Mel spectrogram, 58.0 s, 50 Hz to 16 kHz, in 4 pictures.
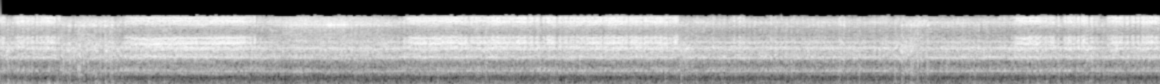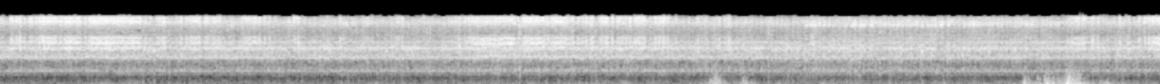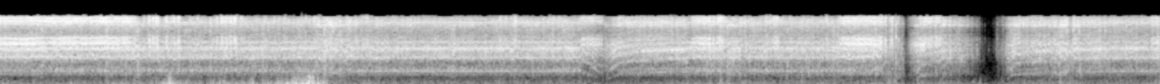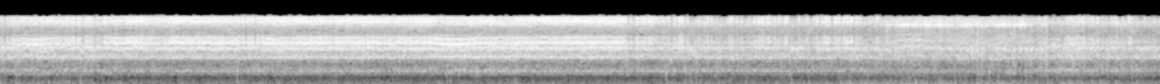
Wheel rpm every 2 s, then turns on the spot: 160, 160, 160, 160, 160, 160, 160, 160, 160, 160, 160, 160, 160, 160, 160, 160, 160, 160, 130, 160, 90, 130, 160, 160, 160, 160, 160, 160, 160.
none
